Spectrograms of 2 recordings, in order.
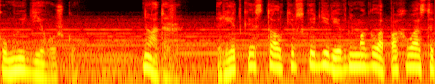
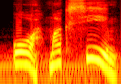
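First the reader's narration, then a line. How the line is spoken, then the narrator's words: Yelled from behind. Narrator (Russian): заорали позади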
